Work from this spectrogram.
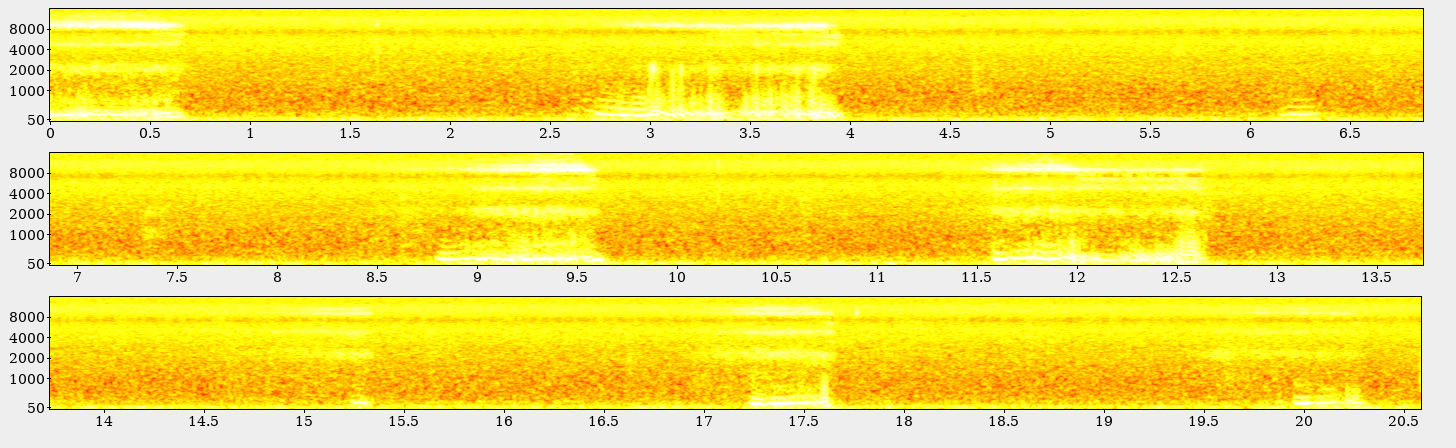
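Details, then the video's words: Rescue cat, female, snoring while asleep and seemingly dreaming; low rasping snores repeat about every three seconds, each a short breathy burst, over a quiet indoor background. "Cassie snores when she sleeps!"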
